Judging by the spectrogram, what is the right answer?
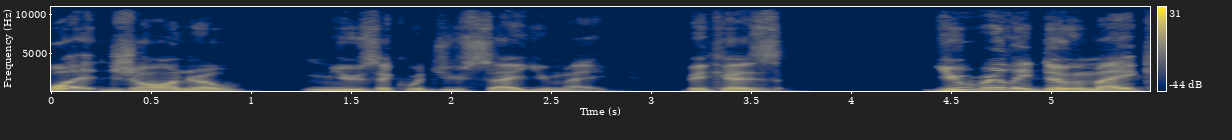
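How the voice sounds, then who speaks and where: On a very clean recording with a silent background, a man with an East Tennessee accent speaks at a fairly slow pace and medium pitch. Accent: East Tennessee Southern. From Dunlap, Tennessee. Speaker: podcast host. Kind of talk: interview question.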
